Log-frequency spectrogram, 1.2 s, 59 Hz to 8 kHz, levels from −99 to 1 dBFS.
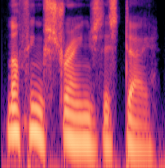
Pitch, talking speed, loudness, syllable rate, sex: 130 Hz, 195 wpm, -16 LUFS, 5.5 syllables/s, male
